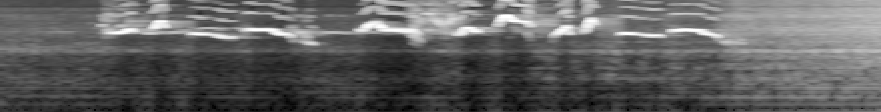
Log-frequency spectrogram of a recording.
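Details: Oriental magpie-robin that won first place in a singing competition: a lively run of clear, varied whistles, sliding and chirping notes in quick succession, ending as engine noise rises.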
